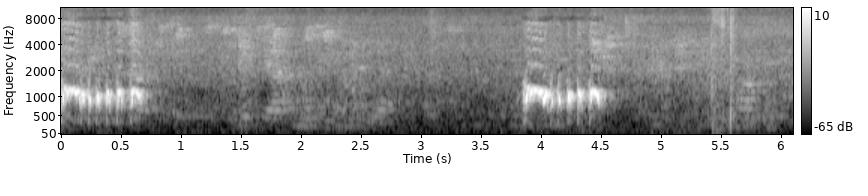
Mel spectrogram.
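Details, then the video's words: Wild local zebra dove with a "huuurrr" voice gives two short phrases of fast, stuttering cooing pulses, each under a second, about four seconds apart, with quiet pauses between. "PERKUTUT LOKAL ALAM SUARA HUUURRR"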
